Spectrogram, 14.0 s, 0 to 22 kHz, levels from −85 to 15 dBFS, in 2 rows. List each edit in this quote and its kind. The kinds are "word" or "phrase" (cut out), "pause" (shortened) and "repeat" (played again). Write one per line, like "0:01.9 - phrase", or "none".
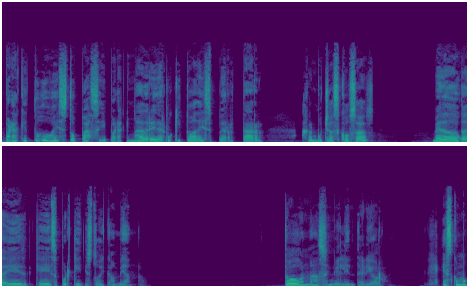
0:01.9 - word
0:02.4 - phrase
0:04.6 - word
0:06.9 - word
0:07.4 - pause
0:08.2 - word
